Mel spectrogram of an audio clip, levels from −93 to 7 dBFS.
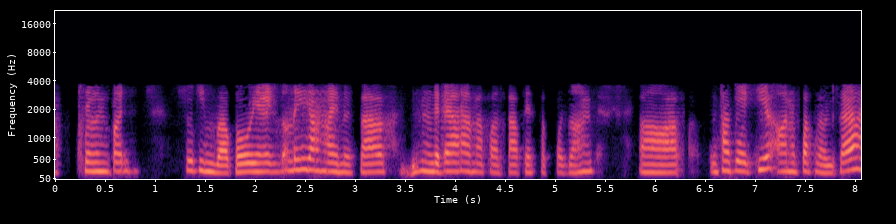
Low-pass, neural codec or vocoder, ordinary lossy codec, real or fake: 3.6 kHz; codec, 16 kHz, 0.5 kbps, FreqCodec, larger model; AAC, 24 kbps; fake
